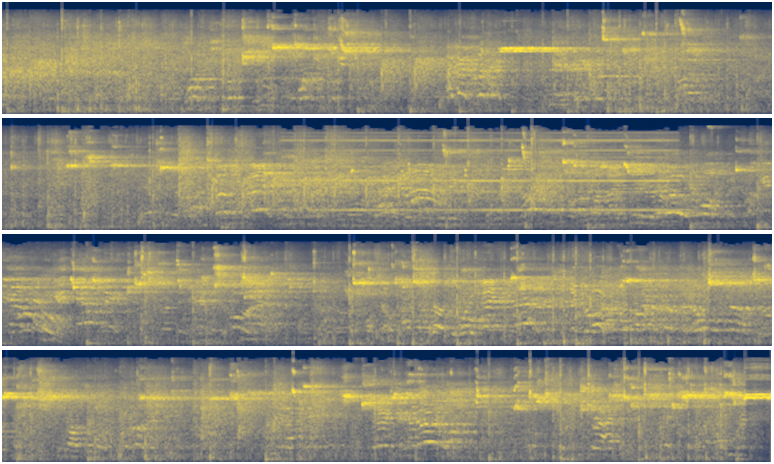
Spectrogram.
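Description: Basketball game on a hardwood gym court: the ball dribbled in quick bounces, sneakers squeaking in short high squeals, and players and bench calling out in the background.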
